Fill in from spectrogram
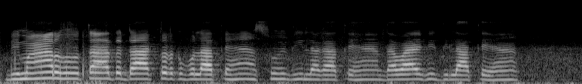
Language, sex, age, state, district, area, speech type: Urdu, female, 60+, Bihar, Darbhanga, rural, spontaneous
